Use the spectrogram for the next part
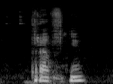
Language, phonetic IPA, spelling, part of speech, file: Polish, [ˈtrafʲɲɛ], trafnie, adverb, LL-Q809 (pol)-trafnie.wav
